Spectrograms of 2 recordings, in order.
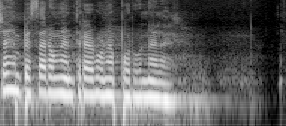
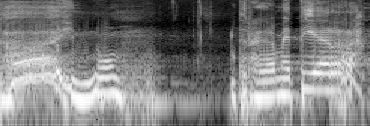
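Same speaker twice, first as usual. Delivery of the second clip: mock dismay; much slower than usual. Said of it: "Y yo dije".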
